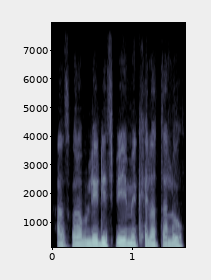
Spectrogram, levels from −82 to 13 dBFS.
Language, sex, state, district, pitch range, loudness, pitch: Bhojpuri, male, Bihar, Saran, 115-130 Hz, -18 LUFS, 120 Hz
